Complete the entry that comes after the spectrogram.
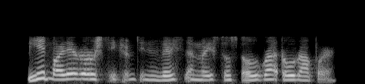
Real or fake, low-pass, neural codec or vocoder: fake; 3.6 kHz; codec, 16 kHz, 0.5 kbps, FreqCodec, larger model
